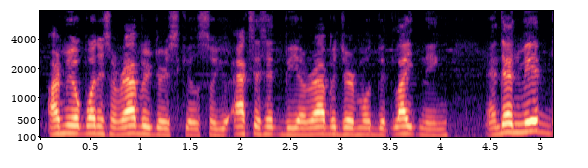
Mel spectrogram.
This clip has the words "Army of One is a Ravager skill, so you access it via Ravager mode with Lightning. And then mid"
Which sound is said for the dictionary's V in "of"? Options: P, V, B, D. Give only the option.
P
